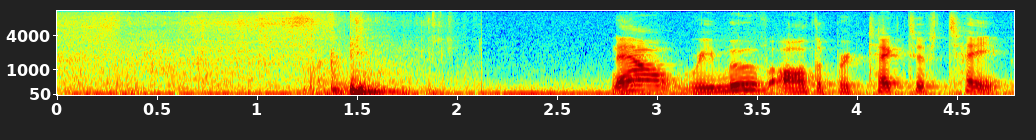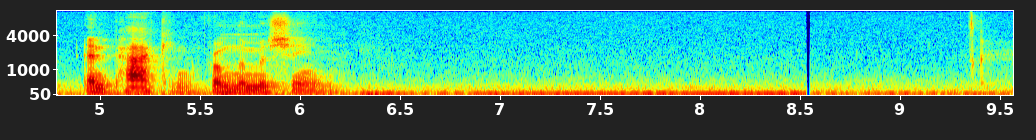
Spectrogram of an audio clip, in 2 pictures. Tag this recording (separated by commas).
Speech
